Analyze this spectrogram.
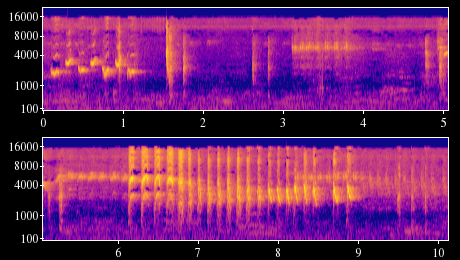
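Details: Greater green leafbird song used as a lure to excite other birds. Quick hooked whistles, a sharp click, a thin sustained whistle, then a dense rapid trill of repeated bright notes before a high drawn-out tone.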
